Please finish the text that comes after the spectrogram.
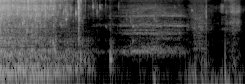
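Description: Water gushes from a tap at first, then cuts back to intermittent drips and splashes in a sink, with a few clunks.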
